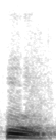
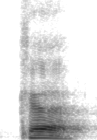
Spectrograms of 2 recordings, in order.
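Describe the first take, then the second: First: The syllable sounds dark and rounded, like 'koo'. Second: The syllable sounds open and light, like 'kah'. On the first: The speaker calls it wrong. "tidak ku" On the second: The speaker calls it right. "tapi ka"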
